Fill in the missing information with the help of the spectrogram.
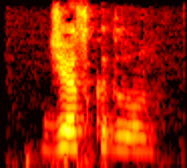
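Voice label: "дзескыдлун", Komi, female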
